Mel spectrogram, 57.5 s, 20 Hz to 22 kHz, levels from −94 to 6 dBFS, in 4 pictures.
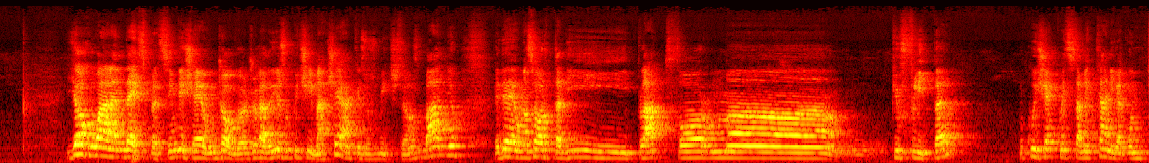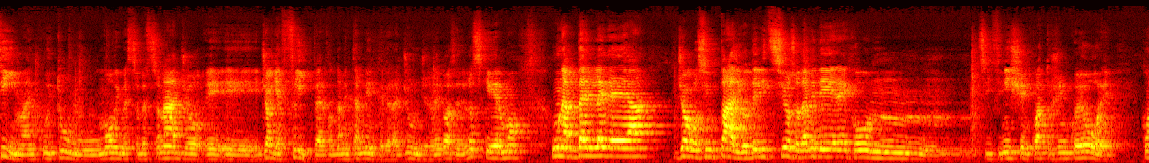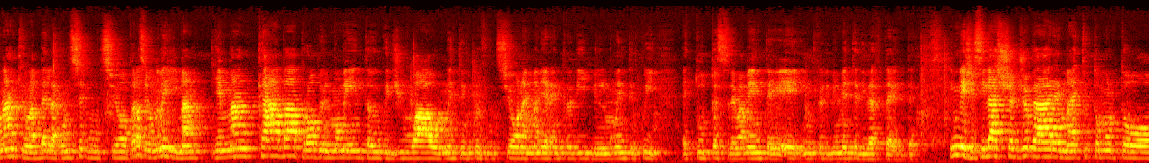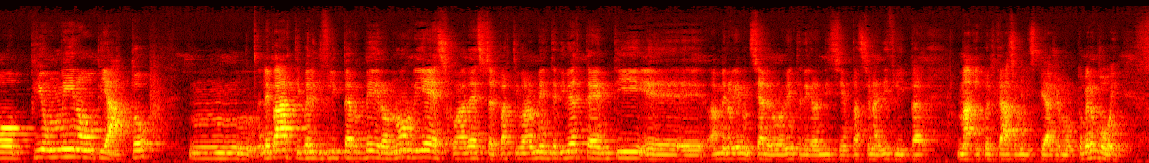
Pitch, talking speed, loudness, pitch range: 145 Hz, 160 wpm, -21 LUFS, 130-170 Hz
